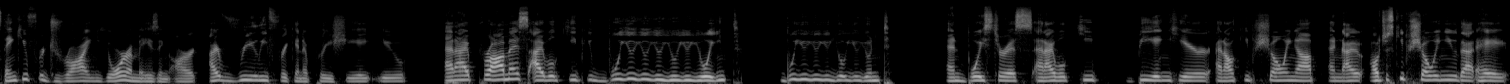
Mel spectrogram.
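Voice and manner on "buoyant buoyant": booyooyoyoyoyoyoint warbled and drawn out slowly; goofy warbled buoyant; silly stretched buoyant. Shown as a demonstration. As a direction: play with the word buoyant, wobbling the oy. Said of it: "You keep us buoyant".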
